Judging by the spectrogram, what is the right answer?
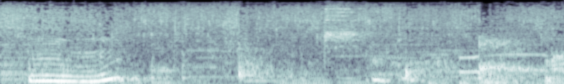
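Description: Food sizzling and frying in a pan, a steady crackling hiss that runs through the whole stretch, with a few brief voiced sounds over it.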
